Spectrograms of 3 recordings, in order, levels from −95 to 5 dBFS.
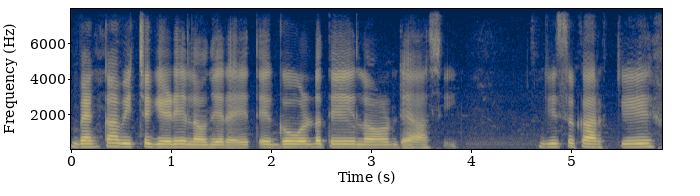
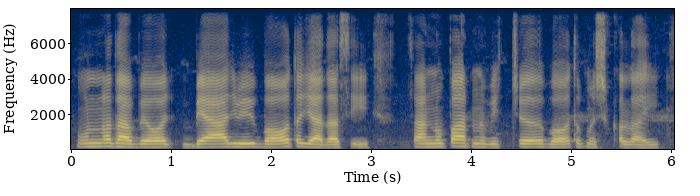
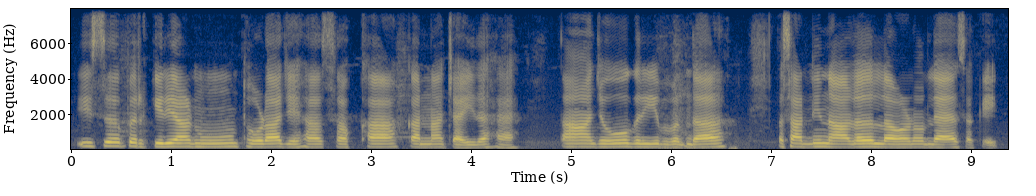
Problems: background sounds at intervals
